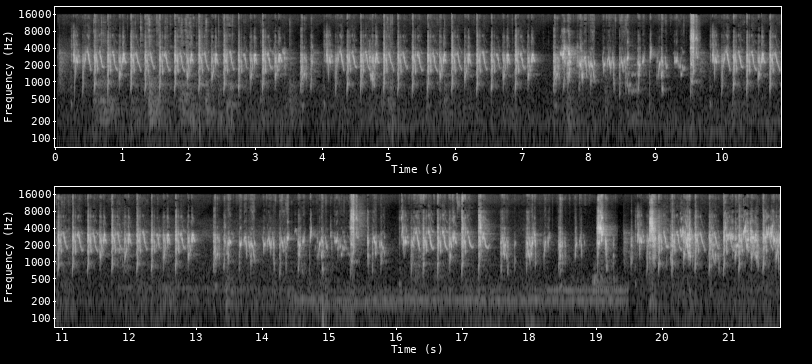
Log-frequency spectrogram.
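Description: Budgerigars chirp and warble in a busy, continuous chatter of rapid, scratchy notes.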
